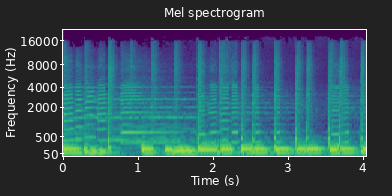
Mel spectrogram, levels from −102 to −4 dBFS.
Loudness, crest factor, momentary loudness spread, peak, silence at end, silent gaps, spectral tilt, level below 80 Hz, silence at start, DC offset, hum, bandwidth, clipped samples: -25 LUFS; 12 dB; 4 LU; -12 dBFS; 0 s; none; -6.5 dB/octave; -36 dBFS; 0 s; under 0.1%; none; 16 kHz; under 0.1%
